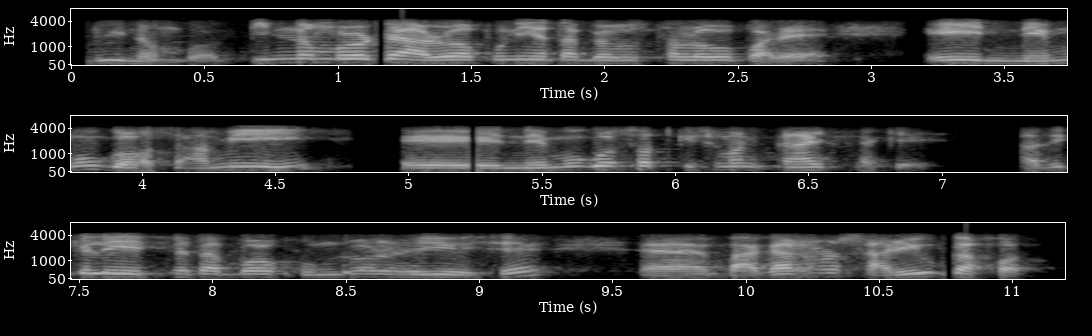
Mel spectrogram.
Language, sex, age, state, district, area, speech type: Assamese, male, 60+, Assam, Sonitpur, urban, conversation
